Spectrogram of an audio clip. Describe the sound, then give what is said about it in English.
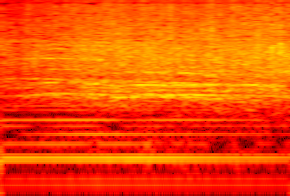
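Applause from a sparse audience seated on hard pews in Nashville's auditorium with famed wooden rafters, a thin, even patter of clapping over a steady low droning tone. “So even as they finished their pandemic anthem, End of the World, the applause didn't quite make the famed wooden rafters ring.”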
